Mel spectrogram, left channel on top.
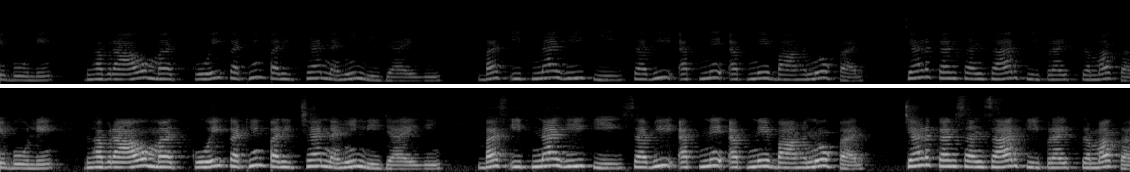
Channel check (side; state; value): left; quieter; 18.6 dB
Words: बोले, घबराओ मत, कोई कठिन परीक्षा नहीं ली जाएगी। बस इतना ही कि सभी अपने अपने वाहनों पर चढ़कर संसार की परिक्रमा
